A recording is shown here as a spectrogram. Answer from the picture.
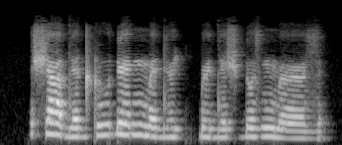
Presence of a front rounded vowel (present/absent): present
